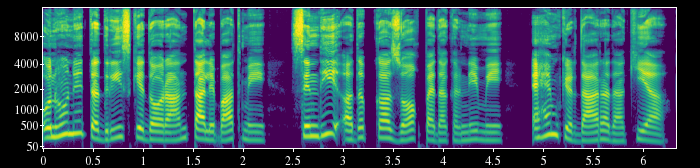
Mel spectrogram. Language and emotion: Urdu, neutral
